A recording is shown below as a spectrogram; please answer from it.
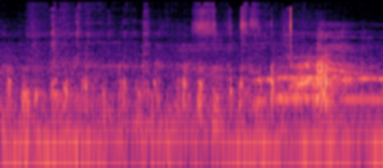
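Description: Native country chickens cluck in short, scattered bursts, with a rising squawk toward the end, close and fairly soft amid quiet background.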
